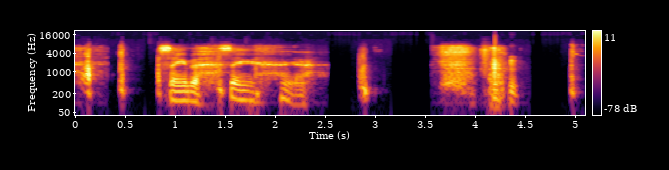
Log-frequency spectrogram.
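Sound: sneeze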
